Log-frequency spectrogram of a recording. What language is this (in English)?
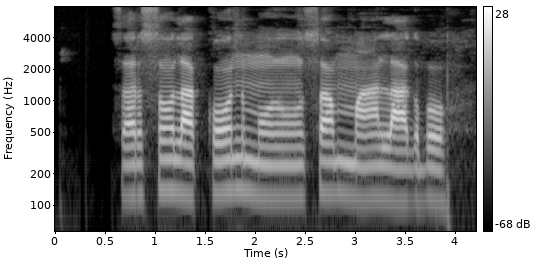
Chhattisgarhi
